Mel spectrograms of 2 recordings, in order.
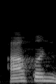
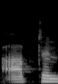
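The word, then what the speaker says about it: often: वी can also say ऑफ़नर को हम अफन भी बोल सकते हैं ज्यादातर लोग अफन बोलते हैं और ज्यादातर लोग ऑफ्टन ही बोलते हैं लेकिन दोनों वर्ड्स जो हम प्रोनाउंस करते हैं दोनों सही हैं ऑफ्टन मीन अक्सर नेवर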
